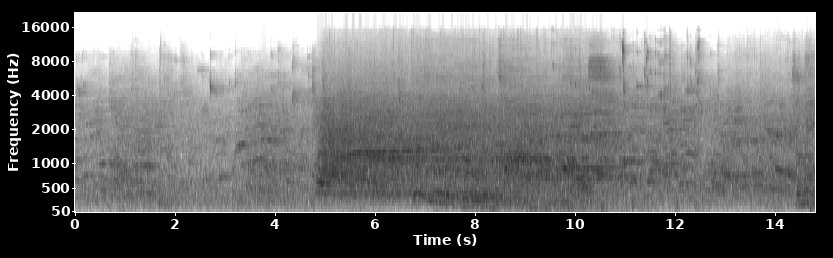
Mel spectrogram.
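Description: Basketball dribbled on a hardwood gym court, with the voices of players and spectators echoing in the hall. About five seconds in, the crowd noise suddenly gets much louder.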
